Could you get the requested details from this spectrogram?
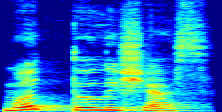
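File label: "мӧд тӧлысяс", Komi, female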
